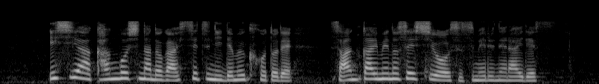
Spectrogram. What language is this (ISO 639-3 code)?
jpn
